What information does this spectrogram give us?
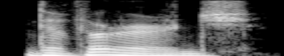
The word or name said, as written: diverge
